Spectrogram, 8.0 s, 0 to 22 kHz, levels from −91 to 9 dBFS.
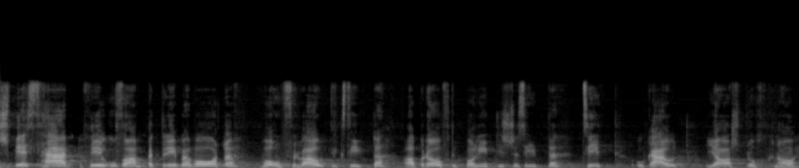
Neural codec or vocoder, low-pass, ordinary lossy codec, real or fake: codec, 24 kHz, 6 kbps, HILCodec; none; none; fake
